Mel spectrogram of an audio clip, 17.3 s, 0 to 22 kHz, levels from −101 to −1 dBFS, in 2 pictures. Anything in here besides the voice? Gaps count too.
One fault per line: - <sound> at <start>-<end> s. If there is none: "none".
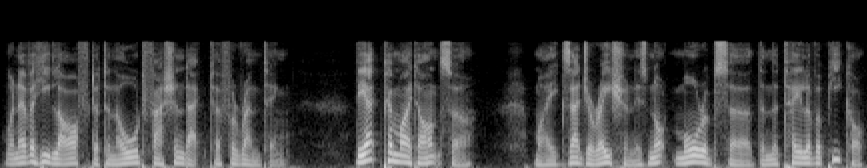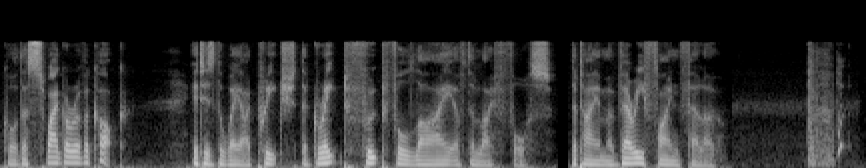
- laugh at 16.7-17.2 s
